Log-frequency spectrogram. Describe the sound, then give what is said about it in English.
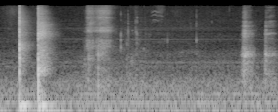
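Two sharp hand claps in quick succession, crisp and fairly loud, followed by a few softer rustling bursts against a low background hum. “The bespectacled priest claps his hands again. Oh. This time he does it twice.”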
